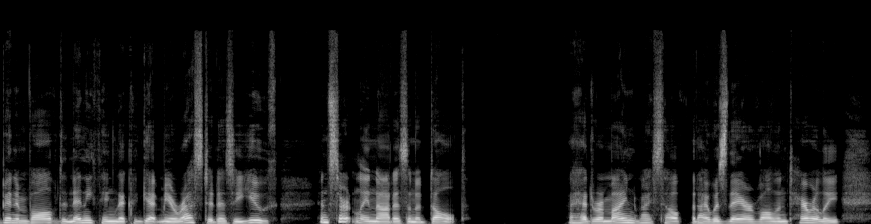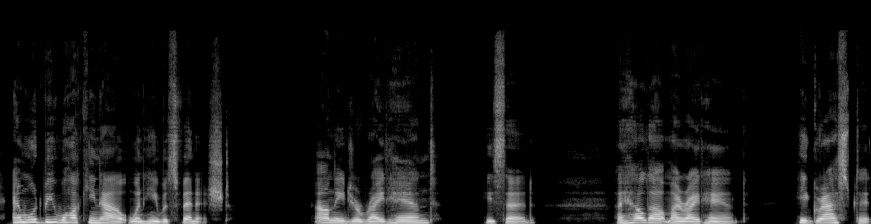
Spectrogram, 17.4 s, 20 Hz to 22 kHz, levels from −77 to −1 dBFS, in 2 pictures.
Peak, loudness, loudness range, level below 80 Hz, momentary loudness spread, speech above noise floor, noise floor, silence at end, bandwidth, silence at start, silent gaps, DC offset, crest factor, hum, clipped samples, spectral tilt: -2 dBFS; -19 LUFS; 2 LU; -64 dBFS; 10 LU; 58 dB; -76 dBFS; 0 s; 19 kHz; 0 s; none; under 0.1%; 18 dB; none; under 0.1%; -5 dB/octave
